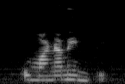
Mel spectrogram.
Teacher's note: Son sonidos oronasales. Es decir, hay, de alguna manera, el aire que sale tanto por la boca como por la nariz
